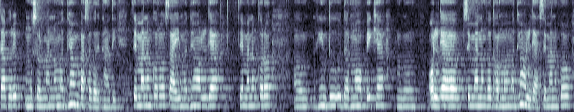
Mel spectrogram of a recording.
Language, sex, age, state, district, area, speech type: Odia, female, 45-60, Odisha, Khordha, rural, spontaneous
